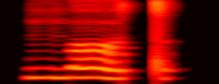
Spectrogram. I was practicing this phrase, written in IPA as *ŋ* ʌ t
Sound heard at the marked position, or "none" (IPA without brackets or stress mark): ŋ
